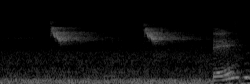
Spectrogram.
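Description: Birds chirp outside an apartment in Thessaloniki, Greece: two bright, clear calls about a second apart, then a brief burst of warbling, heard over a steady low background hum.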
